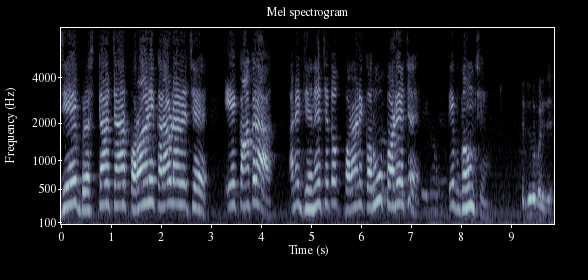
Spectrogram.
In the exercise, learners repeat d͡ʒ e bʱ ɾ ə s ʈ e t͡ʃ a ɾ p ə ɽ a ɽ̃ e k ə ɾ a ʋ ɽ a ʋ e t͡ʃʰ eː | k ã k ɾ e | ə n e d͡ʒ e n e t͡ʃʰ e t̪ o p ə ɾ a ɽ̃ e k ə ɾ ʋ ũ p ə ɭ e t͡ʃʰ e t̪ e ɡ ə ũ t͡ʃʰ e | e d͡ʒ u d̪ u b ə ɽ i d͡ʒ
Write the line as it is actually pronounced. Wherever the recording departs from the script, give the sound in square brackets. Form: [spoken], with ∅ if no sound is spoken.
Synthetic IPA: d͡ʒ e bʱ ɾ ə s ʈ [a] t͡ʃ a ɾ p ə [ɾ] a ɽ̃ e k ə ɾ a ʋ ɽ a ʋ e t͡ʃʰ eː | k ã k ɾ [a] | ə n e d͡ʒ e n e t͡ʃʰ e t̪ o p ə ɾ a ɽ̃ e k ə ɾ ʋ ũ p ə [ɽ] e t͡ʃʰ e t̪ e ɡ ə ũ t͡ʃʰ e | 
